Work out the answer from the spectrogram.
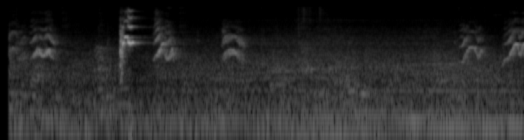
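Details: Indian ringneck parakeet kept in an aviary in Quezon City: short, harsh, high squawks given singly at irregular intervals over a steady low background hum.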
